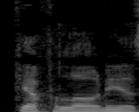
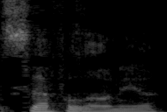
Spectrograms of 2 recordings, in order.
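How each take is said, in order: First: Kefalonia with a hard K sound at the start; "Kefalonia" opening on K, not S. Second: Cephalonia with an S sound at the start; "Cephalonia" opening on S, not K; soft C. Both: Shown as a demonstration. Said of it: "sometimes called Cephalonia".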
